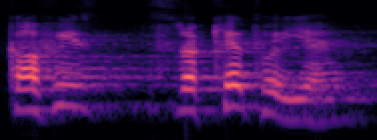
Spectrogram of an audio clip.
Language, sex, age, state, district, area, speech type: Punjabi, male, 45-60, Punjab, Jalandhar, urban, spontaneous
